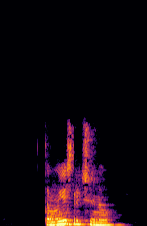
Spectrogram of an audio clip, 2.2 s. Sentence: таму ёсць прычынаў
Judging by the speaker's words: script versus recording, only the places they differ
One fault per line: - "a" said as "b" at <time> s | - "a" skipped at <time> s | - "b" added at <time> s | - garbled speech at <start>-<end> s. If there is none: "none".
none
